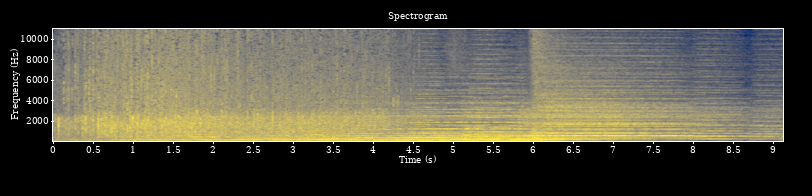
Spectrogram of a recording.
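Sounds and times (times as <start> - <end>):
crowd applauding: 0.0 - 5.7
sustained musical tones: 0.0 - 9.1.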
